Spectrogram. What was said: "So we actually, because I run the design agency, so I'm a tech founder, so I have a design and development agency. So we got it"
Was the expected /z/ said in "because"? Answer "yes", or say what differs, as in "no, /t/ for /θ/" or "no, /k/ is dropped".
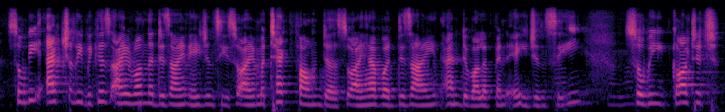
yes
